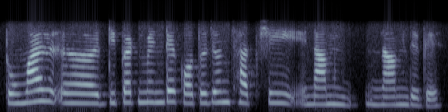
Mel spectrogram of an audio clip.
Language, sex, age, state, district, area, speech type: Bengali, female, 30-45, West Bengal, Bankura, urban, conversation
